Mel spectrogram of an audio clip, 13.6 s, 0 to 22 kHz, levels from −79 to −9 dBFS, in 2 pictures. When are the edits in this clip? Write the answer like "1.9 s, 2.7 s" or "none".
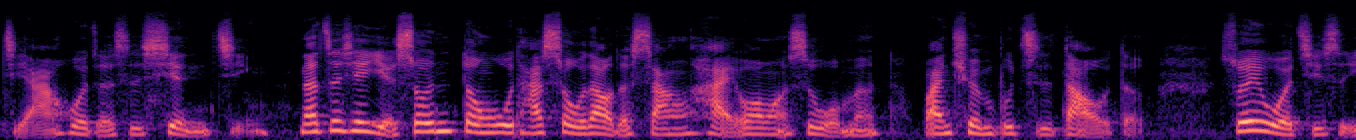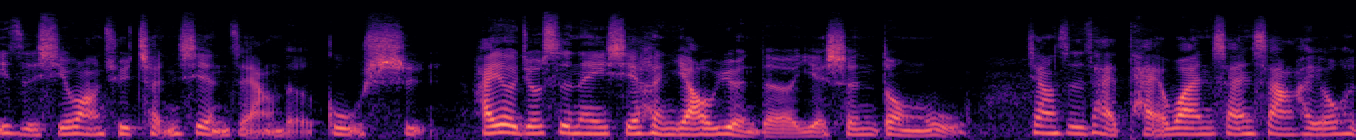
9.1 s, 11.9 s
